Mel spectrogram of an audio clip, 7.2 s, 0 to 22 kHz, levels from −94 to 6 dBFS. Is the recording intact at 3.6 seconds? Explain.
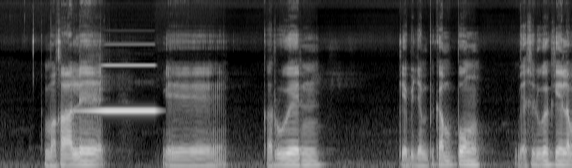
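Yes, the speech at 3.6 seconds plays through intact, with no dropout, click, distortion or other fault at that moment.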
